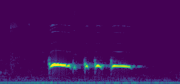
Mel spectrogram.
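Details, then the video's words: Zebra dove cooing: a soft, clear note followed by a short series of stuttered, mellow coos that fade gently, set over a low steady hum. "burung perkutut gacor"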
